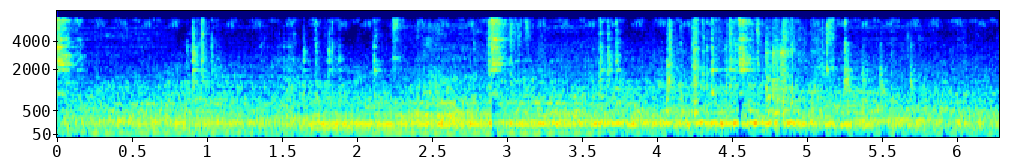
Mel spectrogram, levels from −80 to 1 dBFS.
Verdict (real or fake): fake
